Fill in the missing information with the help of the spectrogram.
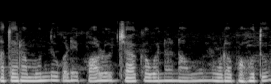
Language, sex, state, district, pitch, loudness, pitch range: Kannada, male, Karnataka, Belgaum, 165 Hz, -18 LUFS, 160-175 Hz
